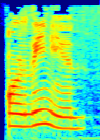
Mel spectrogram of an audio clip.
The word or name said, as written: orleanian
